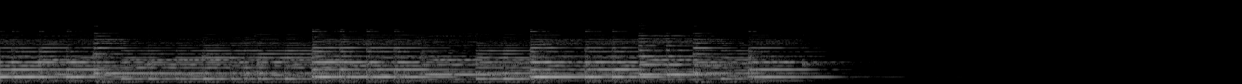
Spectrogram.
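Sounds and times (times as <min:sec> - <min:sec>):
tenor voice singing: 0:00.0 - 0:08.4
piano: 0:00.0 - 0:08.5.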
